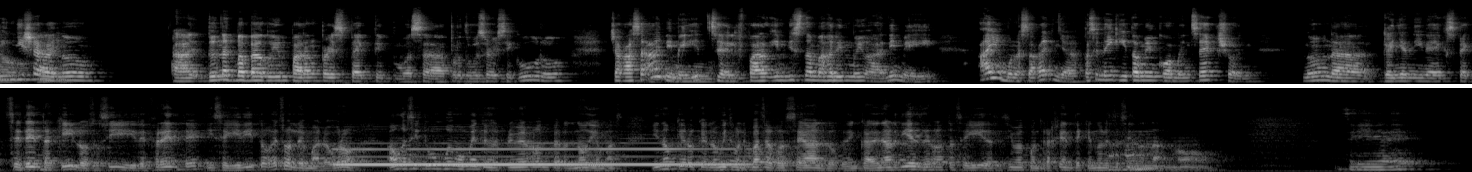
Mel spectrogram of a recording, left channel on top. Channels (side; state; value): both; different; correlation 0.00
